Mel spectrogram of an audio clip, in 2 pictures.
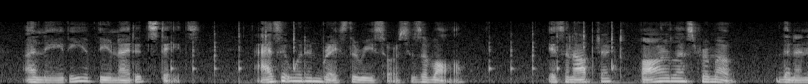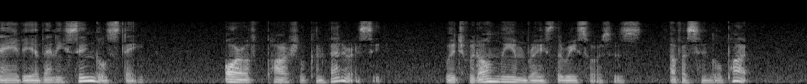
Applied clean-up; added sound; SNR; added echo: none; Tap / Percussion; 14 dB; none.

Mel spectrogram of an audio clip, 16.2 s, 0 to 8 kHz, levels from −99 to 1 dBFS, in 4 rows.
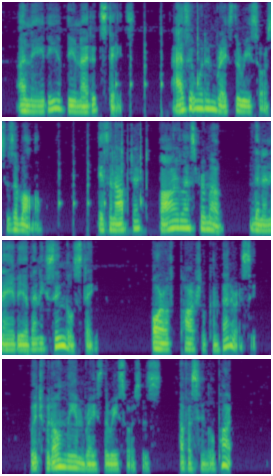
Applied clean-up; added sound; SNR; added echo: classical method spectral subtraction.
